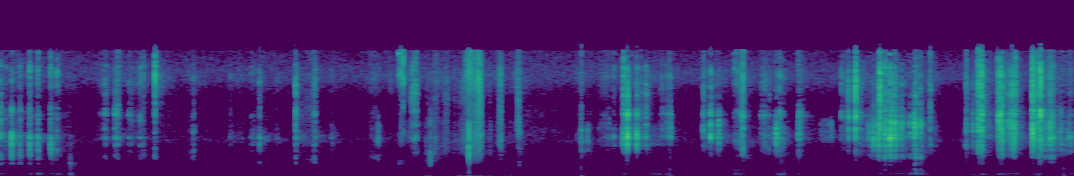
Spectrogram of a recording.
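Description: Long nails tap and scratch the carved lid and sides of a small hollow wooden trinket box resting on a white shelf. The result is quiet, bright, crisp clicks and dry scratches in quick irregular bursts, each dying away almost instantly, with little low end.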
